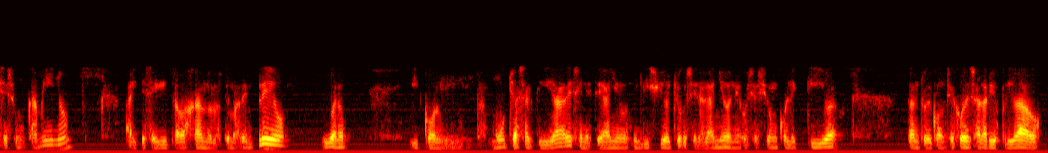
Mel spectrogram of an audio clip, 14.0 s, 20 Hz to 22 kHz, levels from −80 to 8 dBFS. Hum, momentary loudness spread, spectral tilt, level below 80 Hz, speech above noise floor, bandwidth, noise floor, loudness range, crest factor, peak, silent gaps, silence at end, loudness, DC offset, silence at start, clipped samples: 50 Hz at -55 dBFS; 15 LU; -8.5 dB/octave; -52 dBFS; 27 dB; 3.8 kHz; -50 dBFS; 6 LU; 20 dB; -4 dBFS; none; 0.1 s; -24 LUFS; under 0.1%; 0 s; under 0.1%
